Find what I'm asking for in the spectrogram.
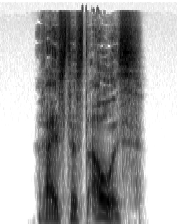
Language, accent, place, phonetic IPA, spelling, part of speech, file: German, Germany, Berlin, [ˌʁaɪ̯stət ˈaʊ̯s], reistet aus, verb, De-reistet aus.ogg
- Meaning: inflection of ausreisen: 1. second-person plural preterite 2. second-person plural subjunctive II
